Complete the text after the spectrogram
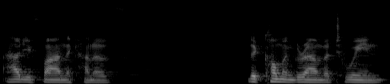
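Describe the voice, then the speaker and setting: A man's voice: on the low side, flat delivery, normal speed. A man co-hosting a podcast, talking frankly and at length with casual swearing. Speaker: podcast co-host.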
